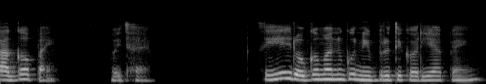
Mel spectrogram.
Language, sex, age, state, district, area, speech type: Odia, female, 18-30, Odisha, Bhadrak, rural, spontaneous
